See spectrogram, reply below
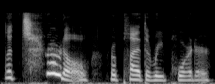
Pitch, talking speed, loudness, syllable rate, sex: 215 Hz, 140 wpm, -17 LUFS, 4.8 syllables/s, female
